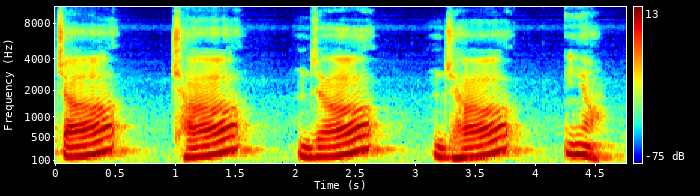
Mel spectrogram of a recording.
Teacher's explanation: इन वर्णों का जो उच्चारण स्थान है वो क्या है? तालु।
